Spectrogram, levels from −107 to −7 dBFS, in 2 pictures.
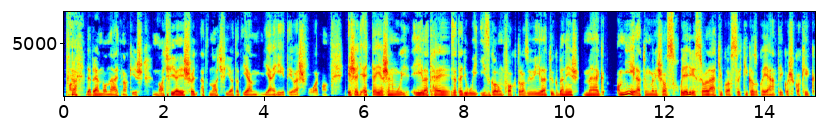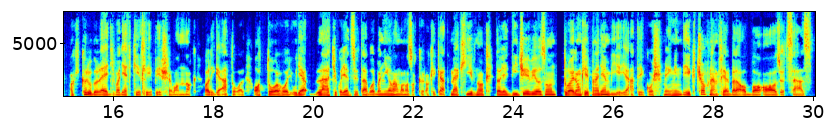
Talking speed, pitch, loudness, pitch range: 170 wpm, 115 Hz, -17 LUFS, 105-125 Hz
